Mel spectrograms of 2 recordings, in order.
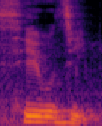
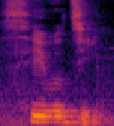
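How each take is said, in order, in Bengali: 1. শব্দটি s ধ্বনি দিয়ে শুরু হয়। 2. শব্দটি s ধ্বনি দিয়ে শুরু হয়।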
